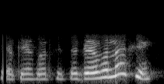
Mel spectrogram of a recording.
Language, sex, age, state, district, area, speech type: Odia, female, 18-30, Odisha, Dhenkanal, rural, conversation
